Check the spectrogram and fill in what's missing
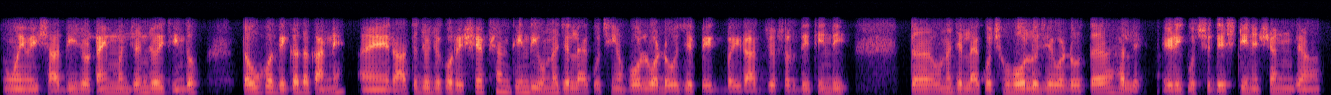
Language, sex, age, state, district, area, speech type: Sindhi, male, 18-30, Gujarat, Junagadh, urban, conversation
